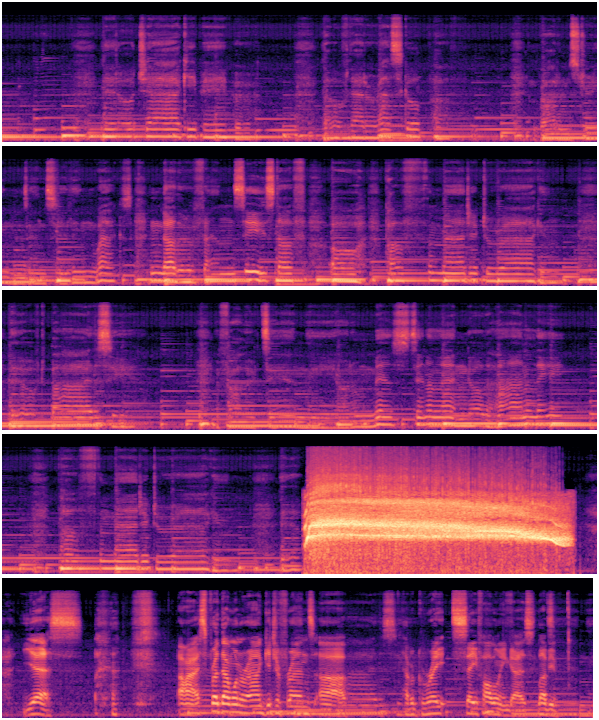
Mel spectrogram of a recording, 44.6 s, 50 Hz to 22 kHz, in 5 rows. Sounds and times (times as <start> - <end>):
Guitar: 0.0 - 35.5, 38.2 - 44.5.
